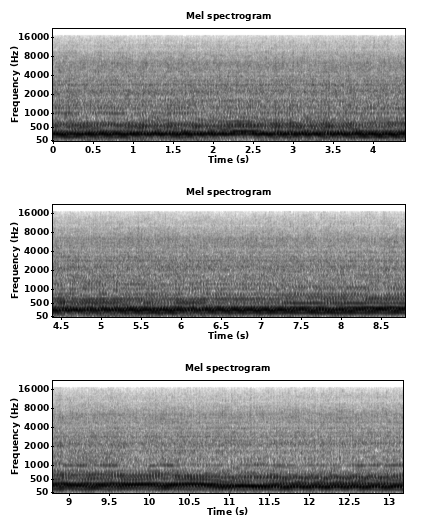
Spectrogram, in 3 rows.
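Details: 1977 Yamaha XS750 four-cylinder, running after 30 years' storage with rebuilt carbs, velocity stacks, fresh oil, new plugs, auxiliary tank: steady run, pitch rising and falling with throttle; sounds healthy, normal running.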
